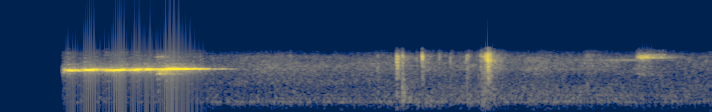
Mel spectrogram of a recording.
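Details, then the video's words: A pet bird whistles a steady, high note for about a second, copying a fire alarm, then gives a few soft clicks and a brief higher note while chittering to itself; bird imitating a fire alarm. "fire alarm"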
